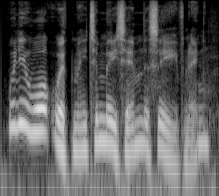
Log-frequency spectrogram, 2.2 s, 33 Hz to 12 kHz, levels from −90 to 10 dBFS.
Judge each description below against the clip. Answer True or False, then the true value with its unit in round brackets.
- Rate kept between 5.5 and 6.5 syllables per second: True (6.0 syllables/s)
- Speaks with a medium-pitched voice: True (155 Hz)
